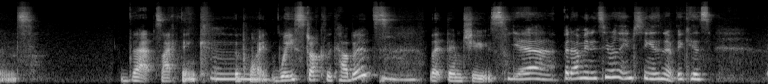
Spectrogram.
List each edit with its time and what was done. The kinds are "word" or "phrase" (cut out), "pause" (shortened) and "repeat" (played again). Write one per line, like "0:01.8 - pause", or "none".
none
